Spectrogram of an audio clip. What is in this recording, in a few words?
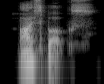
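"icebox", Australian English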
